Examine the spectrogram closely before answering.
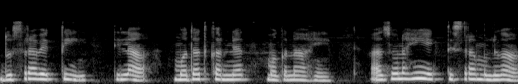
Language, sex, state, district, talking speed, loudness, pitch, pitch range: Marathi, female, Maharashtra, Sindhudurg, 125 wpm, -16 LUFS, 220 Hz, 205-240 Hz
